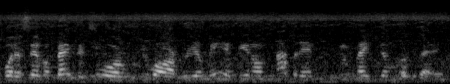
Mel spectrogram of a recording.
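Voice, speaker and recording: A man's voice: sits high, fairly even intonation, quick pace, background noise. A man, giving a casual, preachy motivational monologue full of repetition and emphasis. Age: 20s. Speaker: motivational vlogger.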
